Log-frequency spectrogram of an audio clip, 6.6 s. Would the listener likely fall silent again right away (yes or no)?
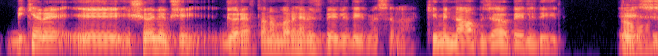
yes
